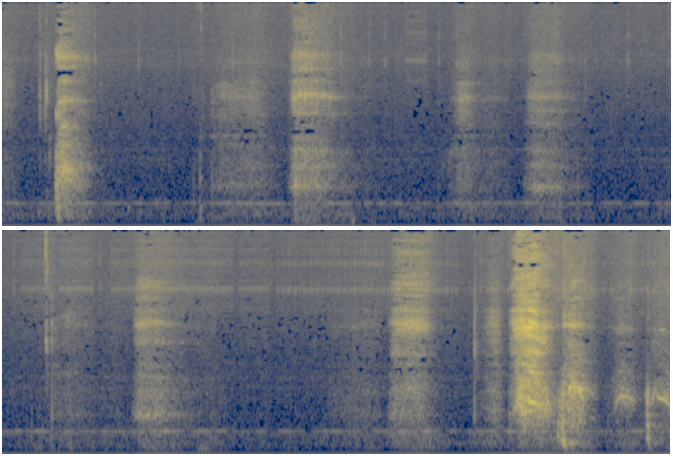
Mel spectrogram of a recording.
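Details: Spring allergy cough in an adult: repeated short, dry coughs every few seconds.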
